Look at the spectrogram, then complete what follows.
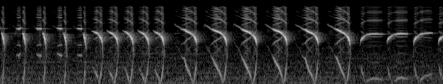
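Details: White canary singing a lure song meant to get other canaries singing: rapid series of descending whistled notes repeated about three per second, then a run of short upward-curling chirps.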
